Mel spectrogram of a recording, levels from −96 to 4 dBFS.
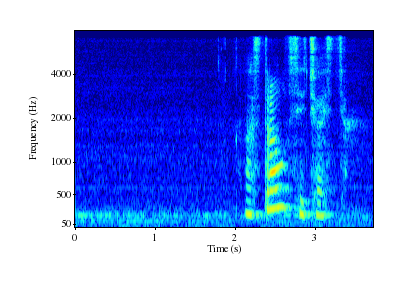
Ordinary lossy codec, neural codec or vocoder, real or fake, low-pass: AAC, 32 kbps; none; real; 7.2 kHz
